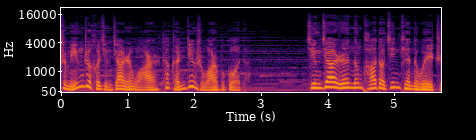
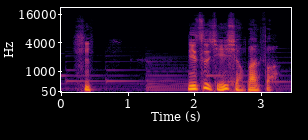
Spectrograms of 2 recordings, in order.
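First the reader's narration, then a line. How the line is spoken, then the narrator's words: Half-smiling. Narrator (Chinese): 穆江南似笑非笑的说道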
